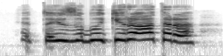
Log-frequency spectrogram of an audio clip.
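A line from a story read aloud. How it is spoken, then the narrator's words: Hopeless moan. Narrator (Russian): обреченно простонала я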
